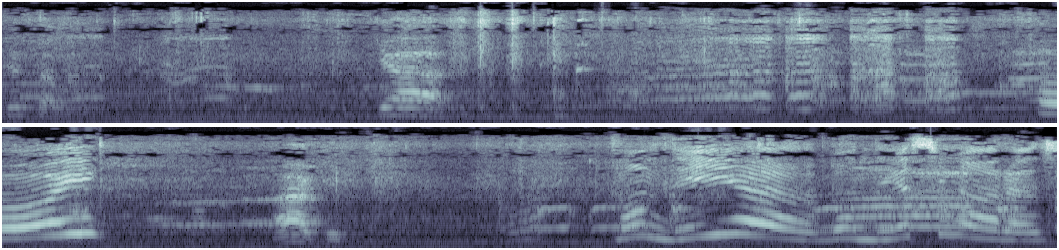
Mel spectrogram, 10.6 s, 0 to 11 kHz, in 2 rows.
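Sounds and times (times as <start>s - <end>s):
speech: 0.0s - 0.6s, 1.9s - 2.6s, 4.8s - 5.9s, 6.6s - 7.2s, 8.3s - 10.5s
hens clucking in a farmyard: 0.0s - 10.5s.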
